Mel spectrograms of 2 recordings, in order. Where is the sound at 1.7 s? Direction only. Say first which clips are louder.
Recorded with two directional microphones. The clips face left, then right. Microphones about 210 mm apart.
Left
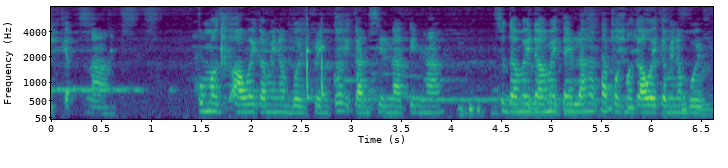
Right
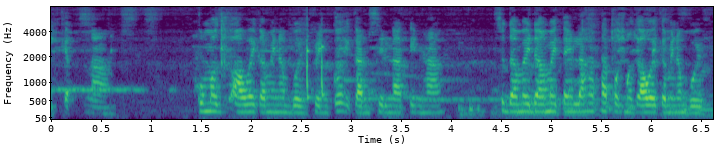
Even; 5° right (ahead or behind).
